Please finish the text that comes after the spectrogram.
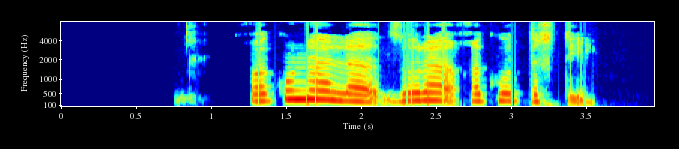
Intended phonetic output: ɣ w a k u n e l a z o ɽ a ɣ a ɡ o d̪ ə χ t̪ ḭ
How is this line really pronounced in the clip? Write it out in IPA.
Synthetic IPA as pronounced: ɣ w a k u n a l a z o ɾ a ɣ a k o t̪ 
